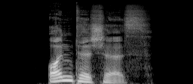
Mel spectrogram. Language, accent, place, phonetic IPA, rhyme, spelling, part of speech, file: German, Germany, Berlin, [ˈɔntɪʃəs], -ɔntɪʃəs, ontisches, adjective, De-ontisches.ogg
- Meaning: strong/mixed nominative/accusative neuter singular of ontisch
